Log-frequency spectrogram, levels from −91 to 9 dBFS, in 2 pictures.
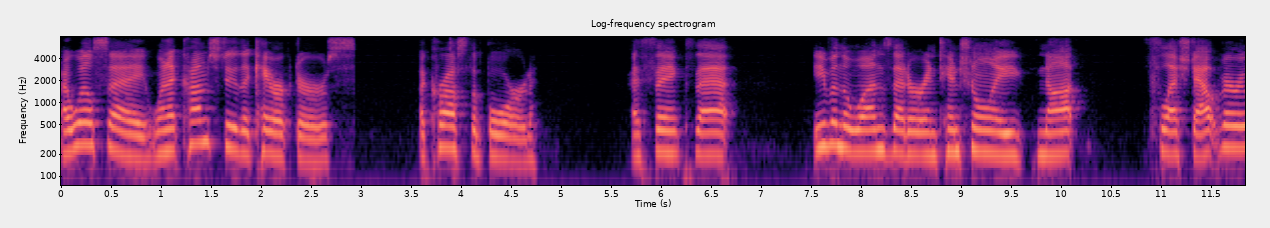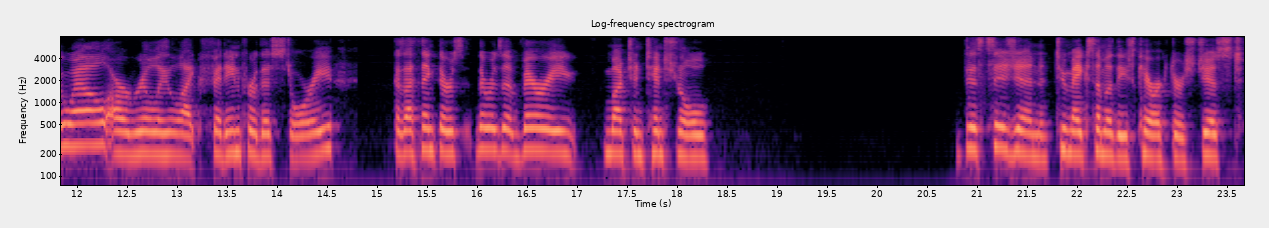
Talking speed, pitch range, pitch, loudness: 130 wpm, 175-220 Hz, 200 Hz, -19 LUFS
